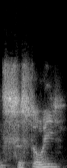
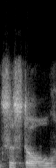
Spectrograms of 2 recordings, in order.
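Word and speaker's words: systole: through the body now I've heard these words pronounced wrong um it's actually diast and syy I've heard dasto and CYO I've even heard doctors say that before but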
